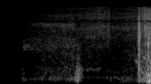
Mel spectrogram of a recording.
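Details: Mechanical ventilator breath cycle from the speaker's own ventilator, heard while he talks: a steady airy hiss with brief low puffs and a louder rush at the end.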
